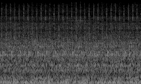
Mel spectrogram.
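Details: 2013 Mini Cooper 1.6 at idle with an ignition fault: faintly uneven, lumpy beat; the oscilloscope shows no ignition signal on cylinder 2, traced by earlier tests to the engine computer rather than the coil or wiring.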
